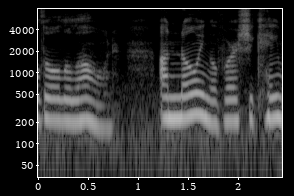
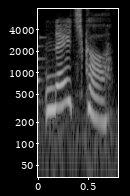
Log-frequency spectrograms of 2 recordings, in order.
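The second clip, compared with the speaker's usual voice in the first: raised voice carrying to another room; calling out; 5 semitones higher than usual. Acted. Mother calling to daughter in bed.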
